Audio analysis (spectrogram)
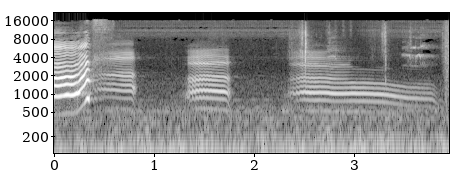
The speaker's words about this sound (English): Now, not many people understand how tricky it is to train a raven.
